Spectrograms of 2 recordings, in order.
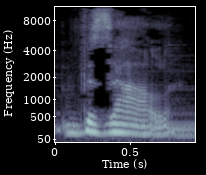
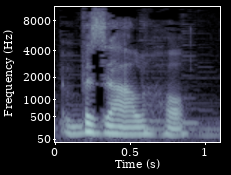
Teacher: A je to tiež spoluhlásková skupina VZ. Tu však to V ostáva znelé.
